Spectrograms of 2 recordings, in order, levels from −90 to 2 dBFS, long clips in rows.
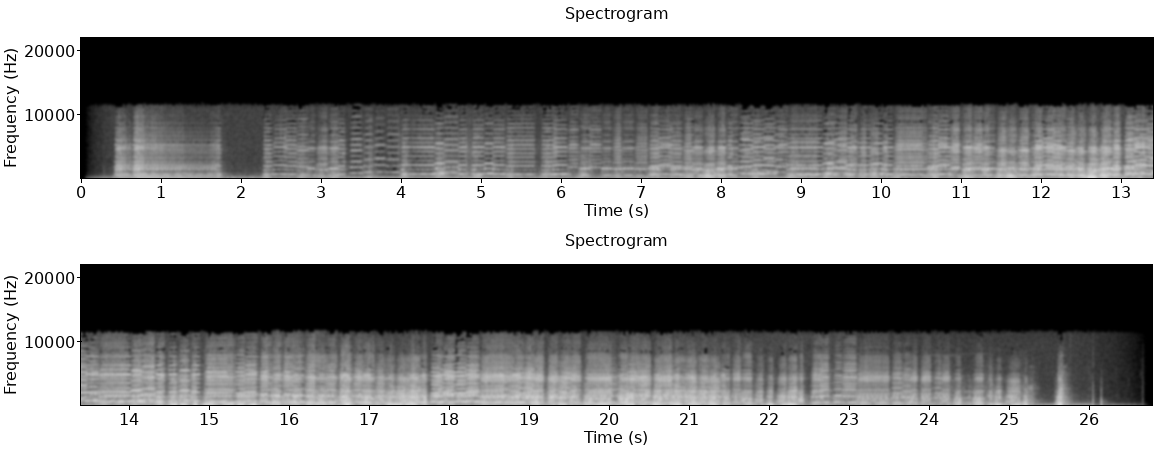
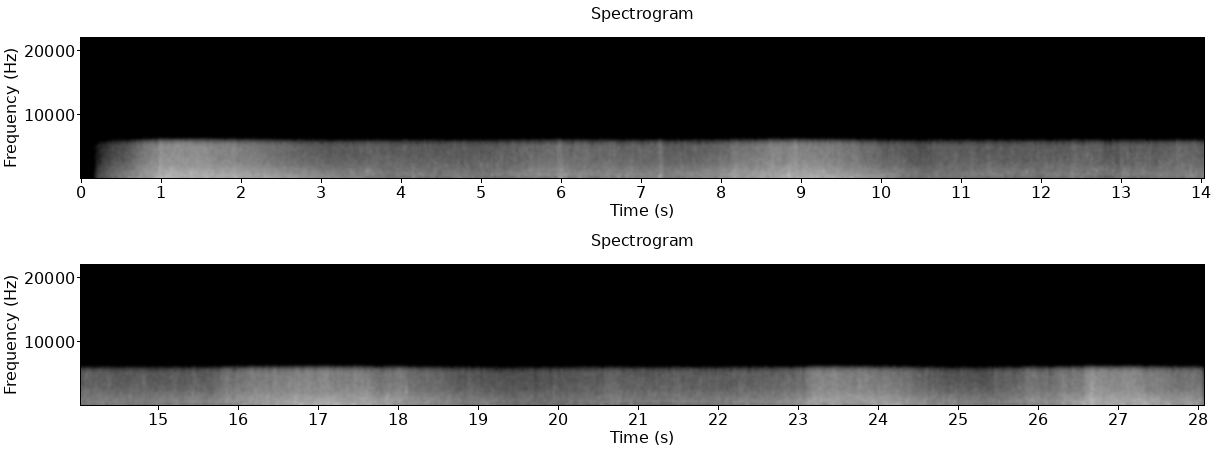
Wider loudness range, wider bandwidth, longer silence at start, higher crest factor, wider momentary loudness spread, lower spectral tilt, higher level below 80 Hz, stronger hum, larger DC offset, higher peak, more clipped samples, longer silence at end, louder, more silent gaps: about the same, 9 LU vs 11 LU; first, 12 kHz vs 6.4 kHz; first, 0.4 s vs 0.25 s; second, 16 dB vs 22 dB; second, 12 LU vs 16 LU; about the same, -2.5 dB/octave vs -2 dB/octave; first, -44 dBFS vs -58 dBFS; neither; first, 0.3% vs under 0.1%; first, 0 dBFS vs -8 dBFS; neither; first, 0.65 s vs 0 s; first, -15 LUFS vs -29 LUFS; neither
